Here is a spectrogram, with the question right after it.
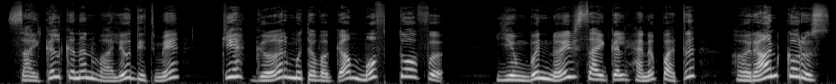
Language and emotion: Kashmiri, surprised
